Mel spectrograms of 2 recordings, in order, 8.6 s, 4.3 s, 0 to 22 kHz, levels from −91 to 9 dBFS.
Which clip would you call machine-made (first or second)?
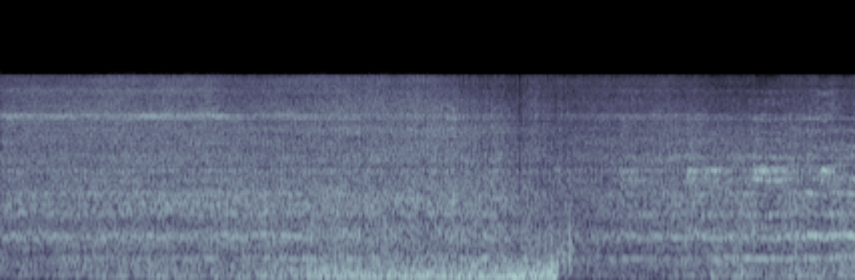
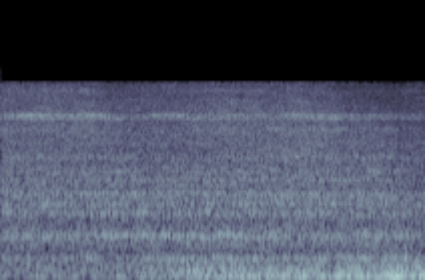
first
